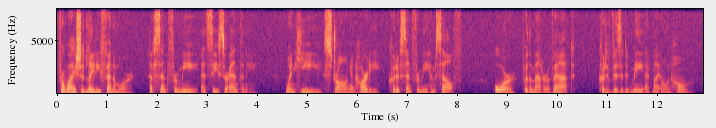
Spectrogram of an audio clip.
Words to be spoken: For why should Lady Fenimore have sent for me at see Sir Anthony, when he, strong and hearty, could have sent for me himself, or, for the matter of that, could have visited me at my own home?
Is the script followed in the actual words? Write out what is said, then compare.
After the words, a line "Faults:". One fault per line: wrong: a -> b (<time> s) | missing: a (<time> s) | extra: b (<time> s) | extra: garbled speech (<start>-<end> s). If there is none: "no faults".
For why should Lady Fenimore have sent for me at see Sir Anthony, when he, strong and hearty, could have sent for me himself, or, for the matter of that, could have visited me at my own home?
Faults:
no faults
